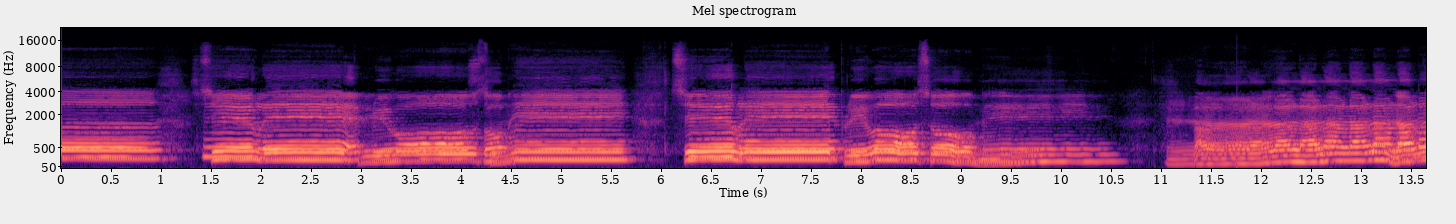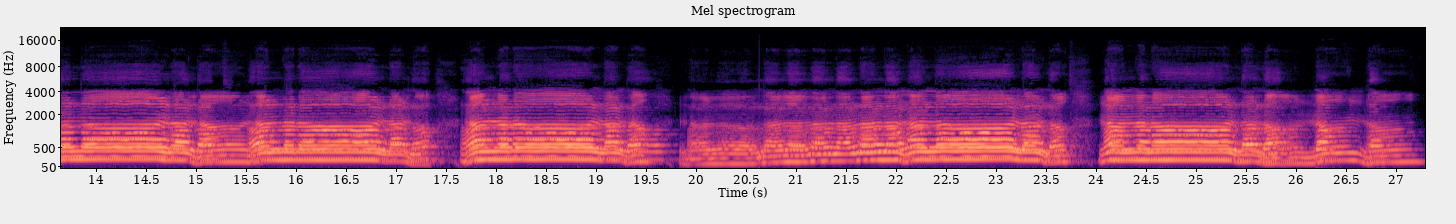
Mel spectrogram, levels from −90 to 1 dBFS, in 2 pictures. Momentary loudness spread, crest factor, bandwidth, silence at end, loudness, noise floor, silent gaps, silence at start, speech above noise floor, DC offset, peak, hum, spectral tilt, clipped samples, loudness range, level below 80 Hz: 12 LU; 18 dB; 13.5 kHz; 0 s; -20 LUFS; -50 dBFS; none; 0 s; 31 dB; under 0.1%; -4 dBFS; none; -7 dB/octave; under 0.1%; 6 LU; -70 dBFS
